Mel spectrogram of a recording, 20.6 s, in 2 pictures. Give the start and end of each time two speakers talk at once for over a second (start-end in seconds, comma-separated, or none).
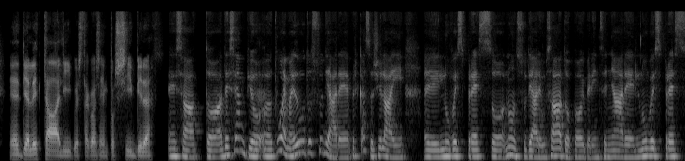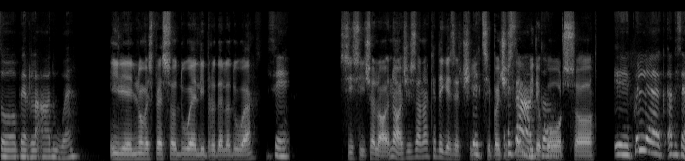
17.3-18.7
